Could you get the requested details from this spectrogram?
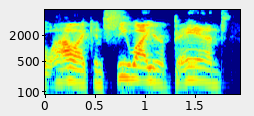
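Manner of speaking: ordinary delivery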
